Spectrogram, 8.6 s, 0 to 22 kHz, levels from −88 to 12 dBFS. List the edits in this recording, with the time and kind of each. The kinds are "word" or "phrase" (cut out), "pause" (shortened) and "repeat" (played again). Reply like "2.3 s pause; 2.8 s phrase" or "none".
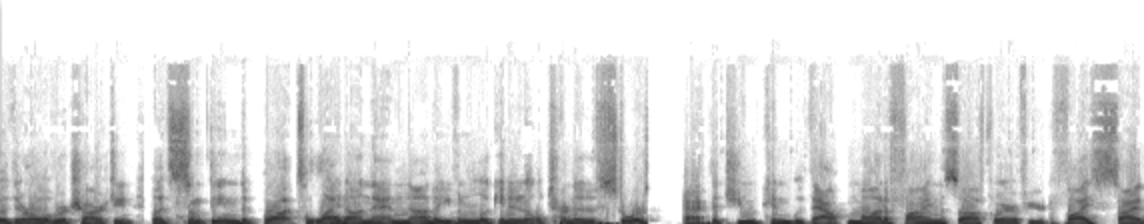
1.1 s pause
